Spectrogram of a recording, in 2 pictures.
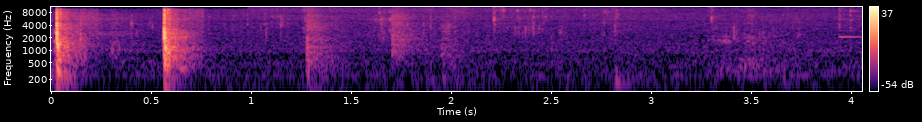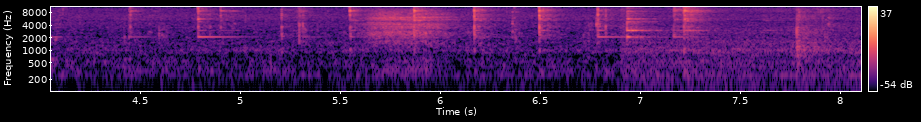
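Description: Chopsticks clinking against ceramic noodle bowls: two sharp clinks about half a second apart at the start, then a few lighter taps and scrapes.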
